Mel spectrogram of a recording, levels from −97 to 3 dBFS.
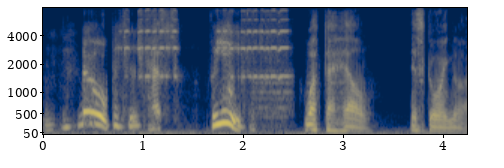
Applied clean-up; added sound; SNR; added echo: neural diffusion model UNIVERSE++.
